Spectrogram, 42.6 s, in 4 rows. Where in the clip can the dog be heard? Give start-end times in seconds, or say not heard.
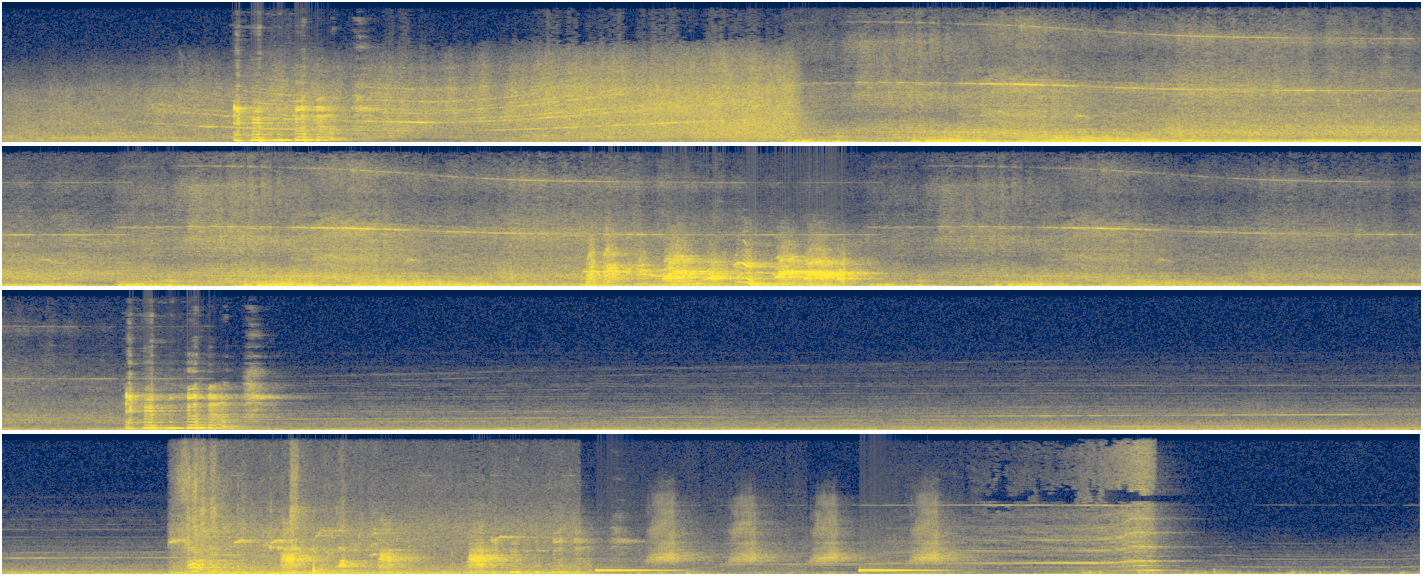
15.0-17.0, 33.3-34.8.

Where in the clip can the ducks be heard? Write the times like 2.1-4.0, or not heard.
33.1-39.0.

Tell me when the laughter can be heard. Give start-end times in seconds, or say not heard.
1.7-2.8, 22.2-23.3, 35.6-36.6.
